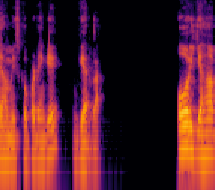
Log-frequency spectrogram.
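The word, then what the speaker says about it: guerra: जी और ई के दरमियान यू है तो ये गे की आवाज होती है, गेर्रा।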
